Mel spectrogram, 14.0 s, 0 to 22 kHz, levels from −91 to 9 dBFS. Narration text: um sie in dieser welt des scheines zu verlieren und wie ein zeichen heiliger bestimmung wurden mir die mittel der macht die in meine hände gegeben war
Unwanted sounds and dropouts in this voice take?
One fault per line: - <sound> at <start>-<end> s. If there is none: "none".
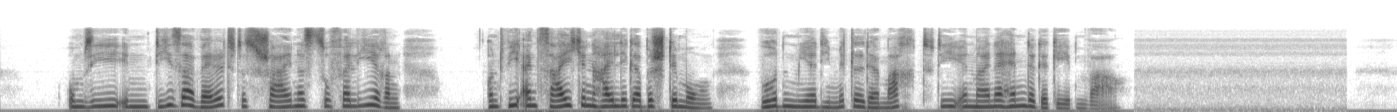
none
